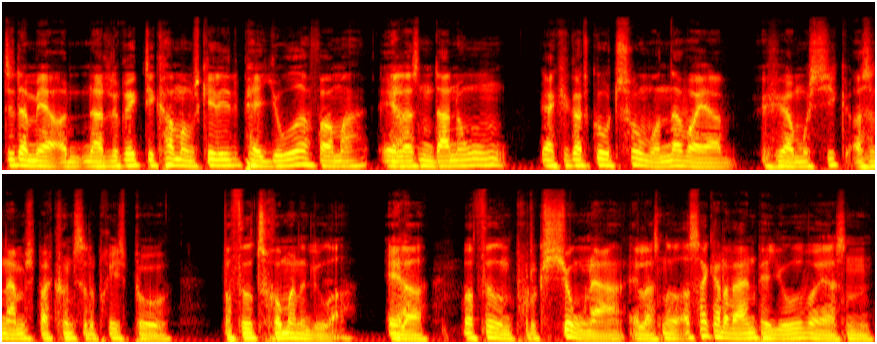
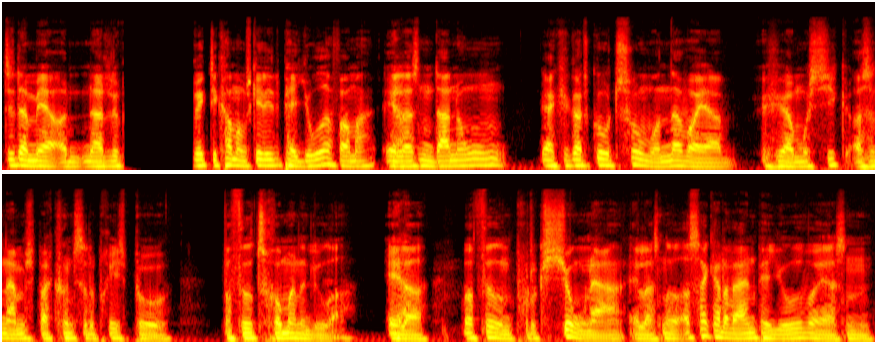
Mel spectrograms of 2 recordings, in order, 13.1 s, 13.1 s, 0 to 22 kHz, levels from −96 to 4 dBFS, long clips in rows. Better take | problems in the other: first | audio freezing; at 1 s for 0.5 s

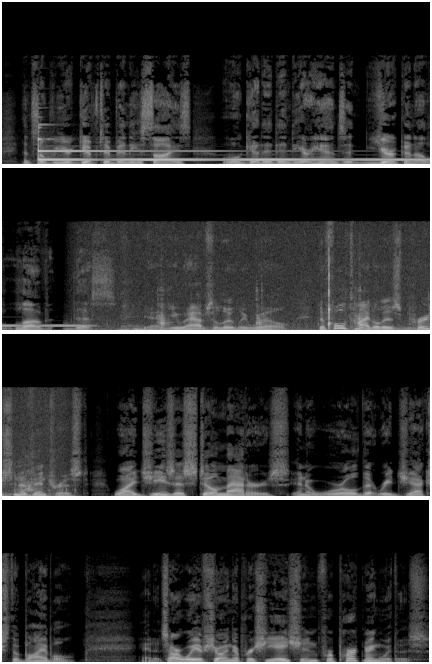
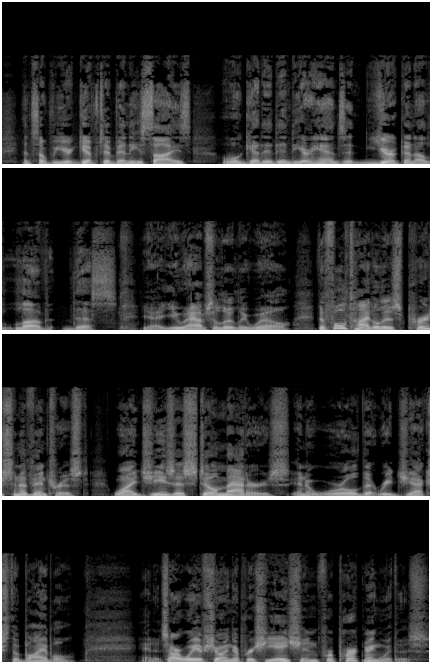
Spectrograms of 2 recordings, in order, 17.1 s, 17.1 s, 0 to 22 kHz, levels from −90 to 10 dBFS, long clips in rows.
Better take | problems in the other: second | household noises; very loud; until 9 s; 4 dB above the speech

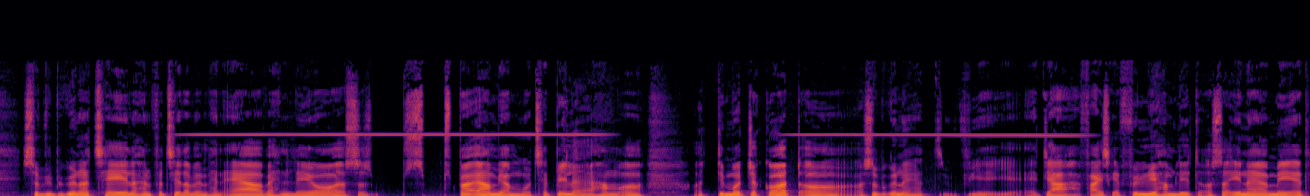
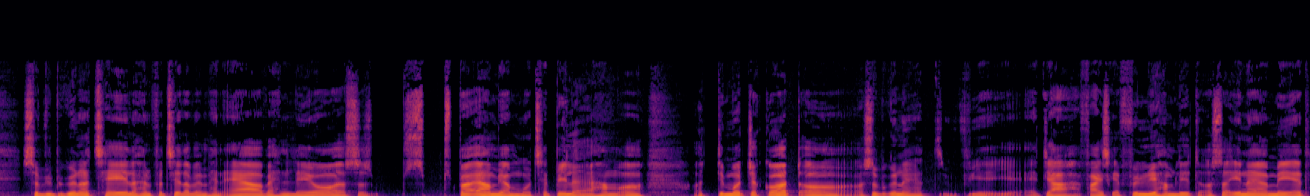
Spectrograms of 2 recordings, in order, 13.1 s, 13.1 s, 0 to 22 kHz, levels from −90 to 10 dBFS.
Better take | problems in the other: second | high-pitched whine; noticeable; from 2 to 6 s and from 8 to 11 s; 7 kHz, 15 dB below the speech

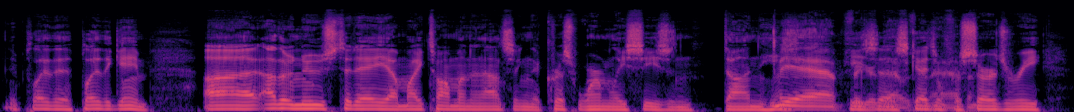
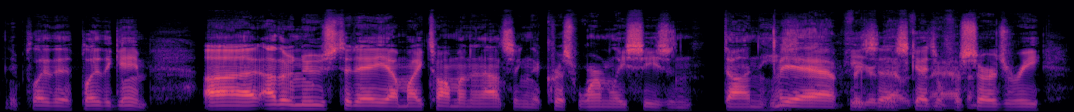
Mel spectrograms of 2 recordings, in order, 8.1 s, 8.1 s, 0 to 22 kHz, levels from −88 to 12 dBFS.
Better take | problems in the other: first | thin; very; fading below 500 Hz

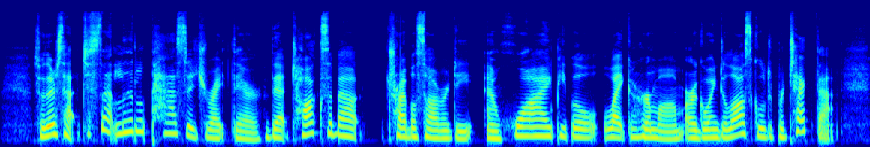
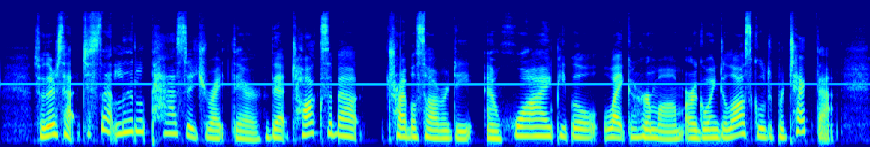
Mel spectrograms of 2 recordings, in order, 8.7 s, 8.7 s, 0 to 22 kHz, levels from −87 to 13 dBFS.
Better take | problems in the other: first | high-pitched whine; faint; throughout; 2.5 kHz, 20 dB below the speech

